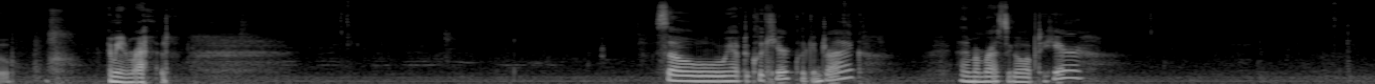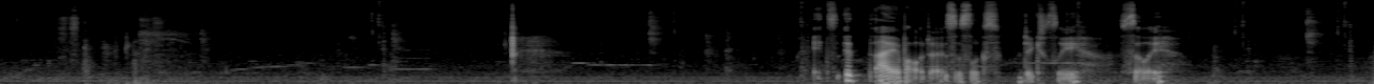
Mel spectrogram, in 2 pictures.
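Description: A mouse clicks now and then.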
